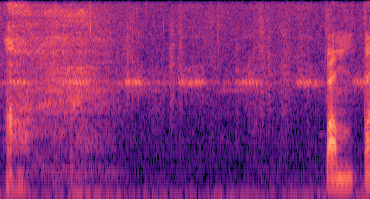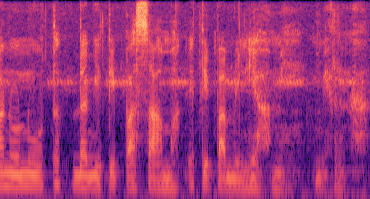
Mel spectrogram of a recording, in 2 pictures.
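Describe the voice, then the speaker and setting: A man's voice: lowish voice, normal speed, a little hiss or hum, natural voice. An actor playing a brooding, embittered man in a radio drama. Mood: brooding, bitter. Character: brooding embittered man seeking revenge for his family. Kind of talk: Ilocano radio drama acting.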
